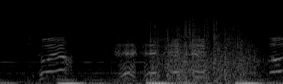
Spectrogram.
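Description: Gunfire in the western game Red Dead Redemption 2 crackles in quick bursts while a character's voice talks over the shots, the whole mix fairly quiet.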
